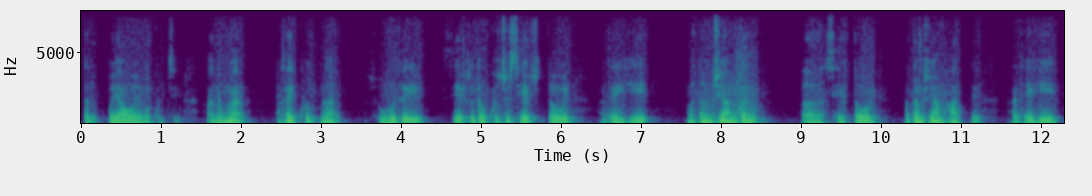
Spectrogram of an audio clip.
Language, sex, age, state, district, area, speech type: Manipuri, male, 18-30, Manipur, Bishnupur, rural, spontaneous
